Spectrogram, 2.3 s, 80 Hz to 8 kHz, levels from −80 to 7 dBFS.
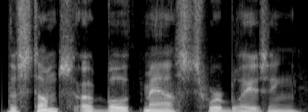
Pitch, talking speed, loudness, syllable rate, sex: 105 Hz, 180 wpm, -17 LUFS, 4.2 syllables/s, male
